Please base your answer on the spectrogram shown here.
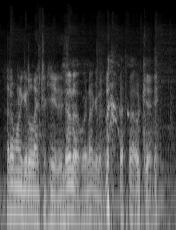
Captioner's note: laughs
